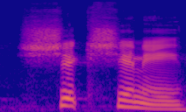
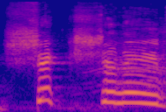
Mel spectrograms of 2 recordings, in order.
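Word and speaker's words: Shickshinny: a small town in pennsylvania how do you pronounce it shikshini shikshini pennsylvania yeah i'm originally from a town called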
